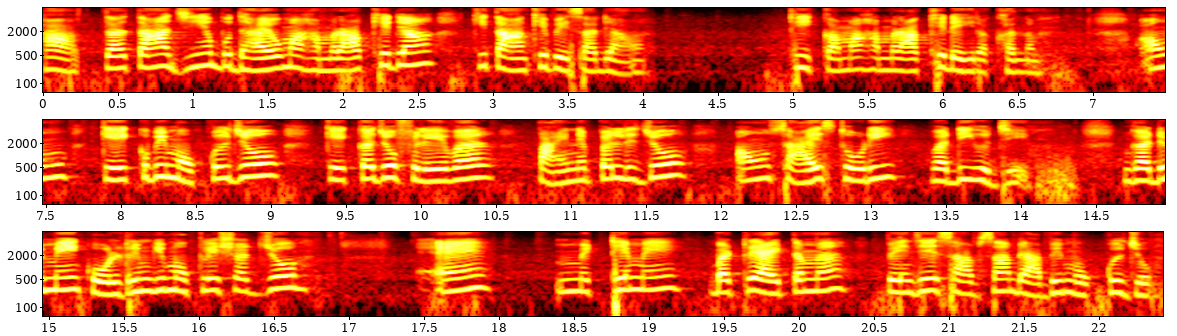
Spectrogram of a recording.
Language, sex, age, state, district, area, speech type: Sindhi, female, 18-30, Madhya Pradesh, Katni, urban, spontaneous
